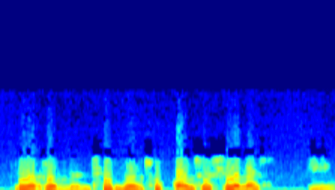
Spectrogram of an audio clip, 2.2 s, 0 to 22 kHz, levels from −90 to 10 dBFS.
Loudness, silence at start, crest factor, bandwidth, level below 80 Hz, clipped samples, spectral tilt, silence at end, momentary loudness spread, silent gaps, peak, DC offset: -17 LUFS; 0.1 s; 14 dB; 7.2 kHz; -48 dBFS; under 0.1%; -6.5 dB/octave; 0 s; 8 LU; none; -4 dBFS; under 0.1%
